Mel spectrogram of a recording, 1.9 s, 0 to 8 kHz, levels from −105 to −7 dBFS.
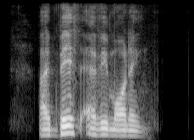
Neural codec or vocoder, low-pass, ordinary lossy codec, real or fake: codec, 16 kHz, 4.8 kbps, FACodec; 7.2 kHz; none; fake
